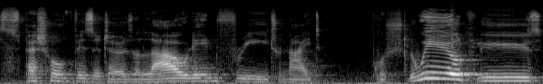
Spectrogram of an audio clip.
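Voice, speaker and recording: A gruff, put-on character voice. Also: woman, very deep, low pitch for a woman, fairly slow pace. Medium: read story. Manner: gruff but friendly.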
